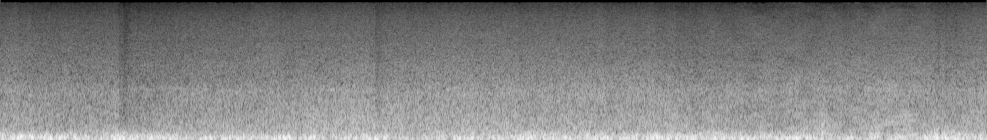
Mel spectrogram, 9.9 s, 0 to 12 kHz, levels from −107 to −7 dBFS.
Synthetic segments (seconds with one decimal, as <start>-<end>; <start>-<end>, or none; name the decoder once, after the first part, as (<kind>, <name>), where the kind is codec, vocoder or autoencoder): 7.2-9.3 (codec, DAC)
